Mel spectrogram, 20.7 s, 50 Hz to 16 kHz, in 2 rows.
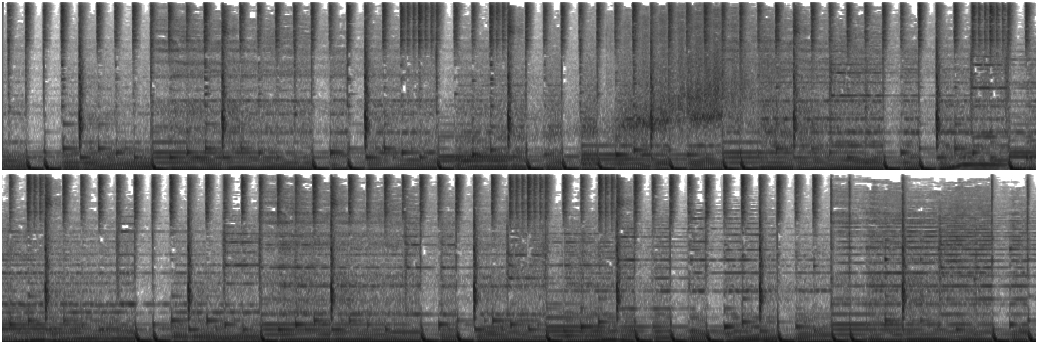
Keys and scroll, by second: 0.0-2.2 typing, 2.5 Return, 3.2-5.5 typing, 15.9 F3, 16.4 Escape, 16.9 F3, 17.3 Escape, 18.1 shift+F2, 18.5 Escape.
